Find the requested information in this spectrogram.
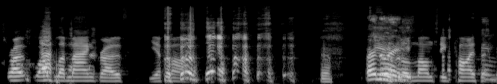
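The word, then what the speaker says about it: Raymond Luxury-Yacht: as your name is not Raymond luxury yashed and pronounced throat wer Mangrove you're fine little Monty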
